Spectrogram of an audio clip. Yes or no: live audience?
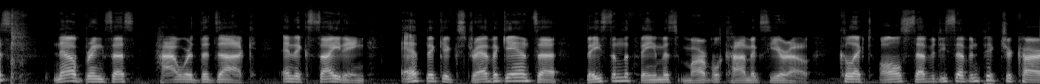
no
